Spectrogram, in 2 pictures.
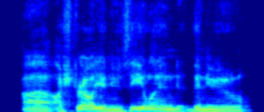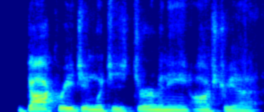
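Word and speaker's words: DACH: we launch and but you have to say it properly it's doctor well I'll tell you why I can't say that currently so say it like a German it's doc uh trust me you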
